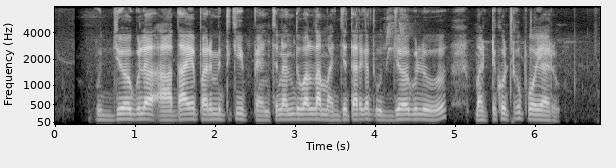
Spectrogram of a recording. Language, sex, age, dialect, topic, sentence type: Telugu, male, 18-24, Utterandhra, banking, statement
